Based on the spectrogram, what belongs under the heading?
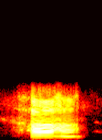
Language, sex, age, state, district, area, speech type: Santali, male, 30-45, Jharkhand, East Singhbhum, rural, conversation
